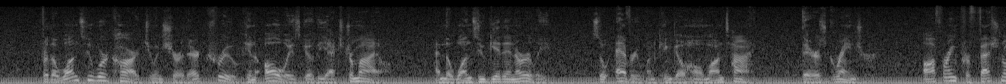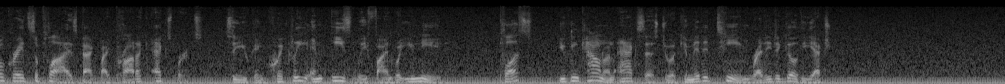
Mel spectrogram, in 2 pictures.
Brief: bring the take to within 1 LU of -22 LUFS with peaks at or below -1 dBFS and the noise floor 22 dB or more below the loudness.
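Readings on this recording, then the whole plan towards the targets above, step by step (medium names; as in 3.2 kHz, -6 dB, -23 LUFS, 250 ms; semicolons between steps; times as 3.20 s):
hum 60 Hz; highest harmonic 300 Hz; hum level -32 dBFS; noise floor -35 dBFS; noise floor target -51 dBFS; loudness -28.5 LUFS; peak level -13.5 dBFS; loudness target -22.0 LUFS
-> hum notches 60/120/180/240/300 Hz; noise print and reduce 16 dB; trim +6.5 dB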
